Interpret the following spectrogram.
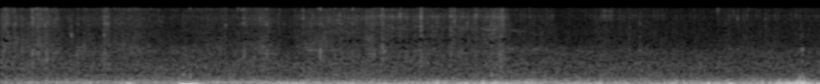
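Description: Wind buffeting the microphone with a steady low rumble, over faint rustling of dry grass and nest fur being parted by hand. A single loud thump of handling comes about a second and a half in.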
